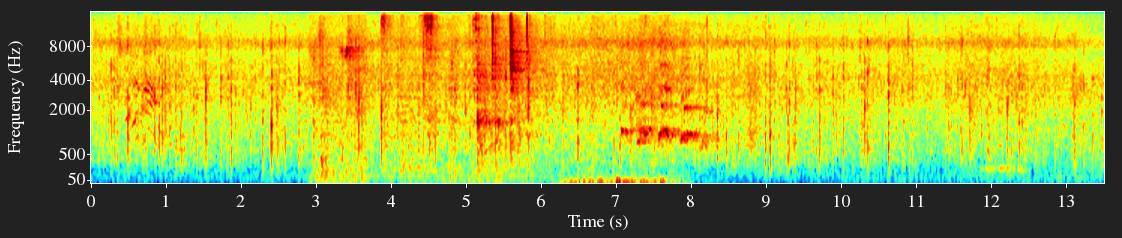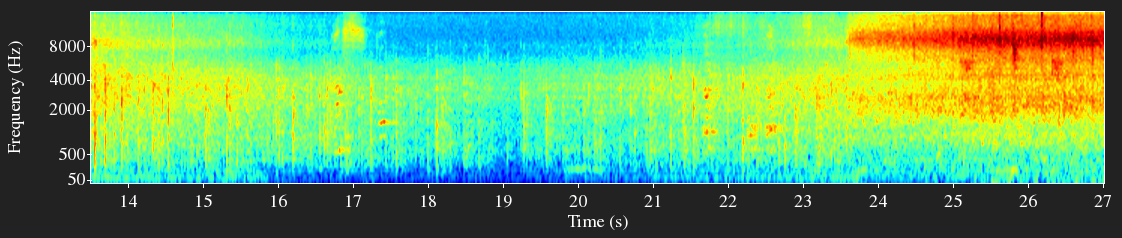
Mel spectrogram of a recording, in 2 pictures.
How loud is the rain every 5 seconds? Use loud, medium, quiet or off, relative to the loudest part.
loud, loud, loud, quiet, medium, loud.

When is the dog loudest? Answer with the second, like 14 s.
8 s.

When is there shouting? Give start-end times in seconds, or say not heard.
0.3-0.9, 16.6-17.4.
